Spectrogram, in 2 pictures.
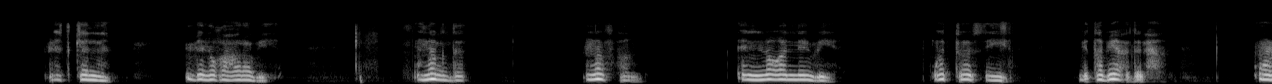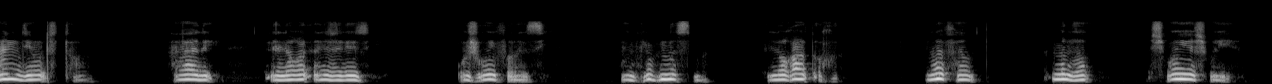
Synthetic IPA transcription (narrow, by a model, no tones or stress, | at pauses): nɪt̪kalːam | bɪlːʊɣaʕɑɾˤɑbɪjːa | wnɪɡd̪ɑɾˤ | nɪfham | ʔɪlːʊɣalːiːbɪjːa | wɪt̪ːʊnsɪjːa | bɨt̪ˤɑbiːʕat̪lħaːl | ʕɪnd̪imʊʔst̪a | ħaːli | lɪlːʊɣalʔɪnd͡ʒɪliːzɪjːa | wʔɪʃwajːfɑ̰ɾˤɑ̰nsɪ̥jːa | mɪnhibɪnɪsba | lːʊɣaːt̪ʔʊxɾˤɑ̥ | nɪfhamː | ɪnha | ʃwajːaʃwajːa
